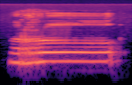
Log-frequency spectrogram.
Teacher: ये वाव मद्दा है, एक अलिफ की मिकदार खींच कर पढ़ेंगे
